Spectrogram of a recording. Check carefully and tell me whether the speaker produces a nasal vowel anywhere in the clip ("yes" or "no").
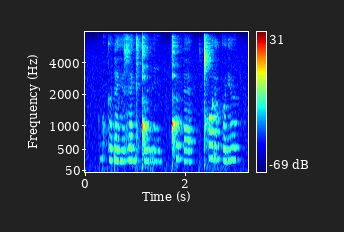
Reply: no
